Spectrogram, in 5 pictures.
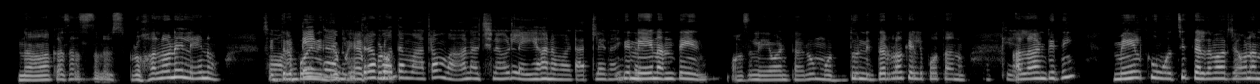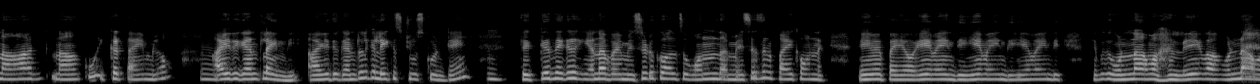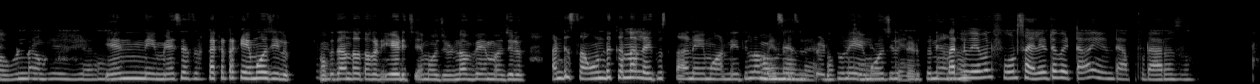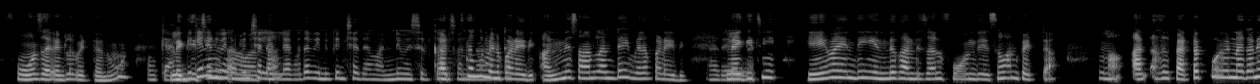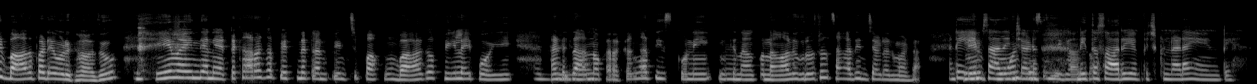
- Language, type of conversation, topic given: Telugu, podcast, ఫోన్‌లో మాట్లాడేటప్పుడు నిజంగా శ్రద్ధగా ఎలా వినాలి?
- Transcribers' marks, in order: in English: "సో"; in English: "మిస్డ్ కాల్స్"; giggle; other background noise; tapping; in English: "సౌండ్‌కన్నా"; in English: "సైలెంట్‌లో"; in English: "సైలెంట్‌లో"; in English: "మిస్డ్"; in English: "సారీ"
